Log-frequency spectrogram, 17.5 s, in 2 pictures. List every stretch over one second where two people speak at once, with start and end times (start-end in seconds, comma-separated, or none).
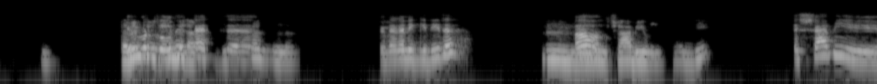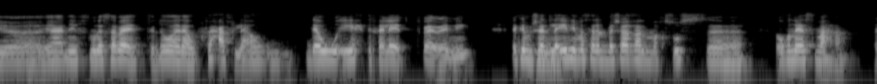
1.2-2.7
